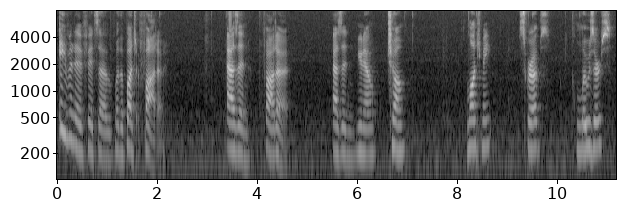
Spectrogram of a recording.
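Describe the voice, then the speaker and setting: A woman's voice: medium pitch, slow, pauses often, bright, forceful tone. A woman voicing a brash, cocky, foul-mouthed female game streamer in a visual novel, with taunting, theatrical delivery. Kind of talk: visual novel read aloud in character.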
